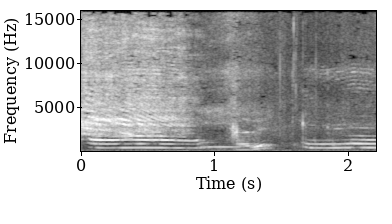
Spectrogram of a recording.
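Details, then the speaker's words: Baby girl crying in sustained tonal wails, with a brief pause and a higher rising cry before the wail resumes. "अभी अफसोस हुआ हुआ है कि बच्ची रो रही"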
